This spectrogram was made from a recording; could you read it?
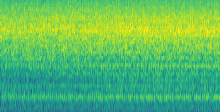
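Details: Copart auction car in Tulsa, engine idling; smooth even idle with steady hum, no knocks, ticks or misses, engine sounds okay but very dirty, timing belt change unknown; normal idle.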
